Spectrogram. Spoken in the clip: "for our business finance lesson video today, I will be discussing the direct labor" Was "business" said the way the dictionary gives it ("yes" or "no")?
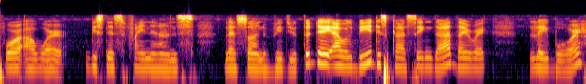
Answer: no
